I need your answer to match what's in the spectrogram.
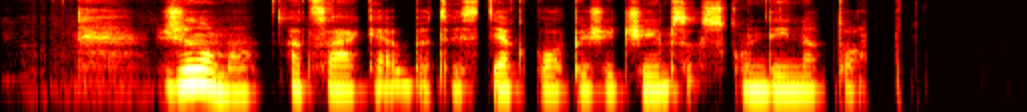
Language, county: Lithuanian, Telšiai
